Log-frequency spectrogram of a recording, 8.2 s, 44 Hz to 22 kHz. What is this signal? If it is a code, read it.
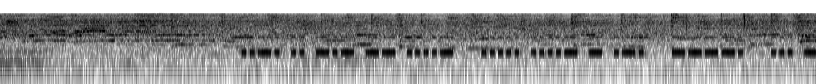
Morse code, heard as a keyed tone, machine-sent, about 29 wpm, 470 Hz, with street noise. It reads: FIKM4 54TR 9 …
